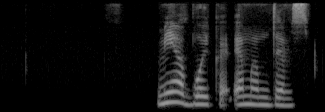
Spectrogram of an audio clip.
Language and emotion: Russian, neutral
